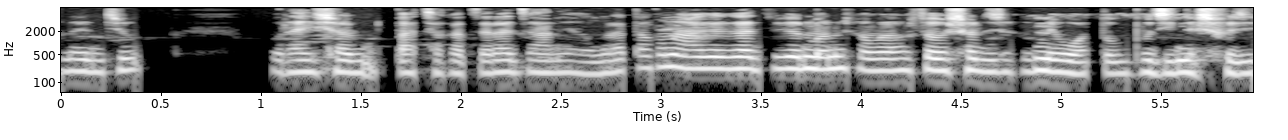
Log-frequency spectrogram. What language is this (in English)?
Bangla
